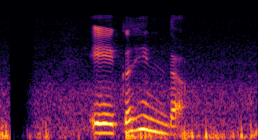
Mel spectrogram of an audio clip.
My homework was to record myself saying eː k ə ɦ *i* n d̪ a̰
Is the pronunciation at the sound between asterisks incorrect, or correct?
correct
